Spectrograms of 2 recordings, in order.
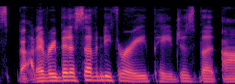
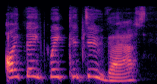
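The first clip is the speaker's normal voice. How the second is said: a light mock British accent, pitched higher; 10 semitones higher than usual. Co-host answering in a mock British accent. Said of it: "like, with a British accent".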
